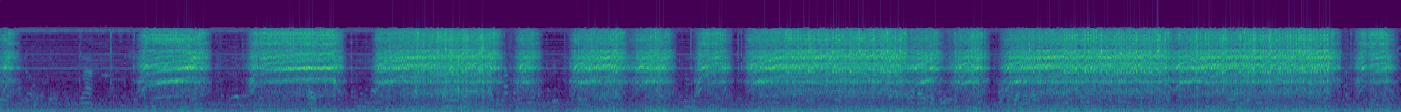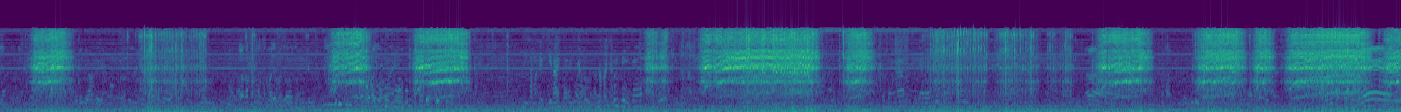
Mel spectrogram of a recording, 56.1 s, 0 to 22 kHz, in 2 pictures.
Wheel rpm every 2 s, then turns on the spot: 10, 80, 110, 90, 120, 70, 70, 120, 140, 70, 150, 150, 150, 60, 40, 10, 10, 50, 30, 0, 70, 110, 30, 20, 50, 60, 80, 70.
12-14 26-32 36-38 44-48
